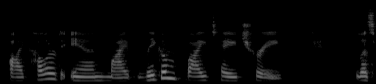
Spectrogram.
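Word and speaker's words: lignum vitae: to show you how i colored in my ligam vitae tree let's pronounce that again it's pronounced ligament vitae otherwise known as the tree of life now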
